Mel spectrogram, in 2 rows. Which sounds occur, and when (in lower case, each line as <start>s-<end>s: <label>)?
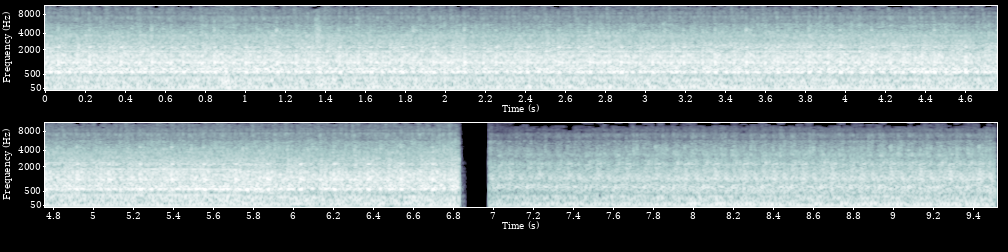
0.0s-6.9s: truck
1.2s-1.3s: tick
1.4s-1.5s: tick
7.1s-9.5s: truck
